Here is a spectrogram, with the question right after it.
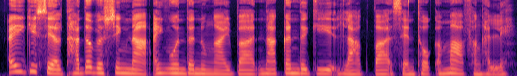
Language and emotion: Manipuri, happy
